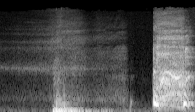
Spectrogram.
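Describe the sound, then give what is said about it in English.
A person coughs and clears their throat in two rough bursts about a second apart, the second harsher and brighter than the first. “Excuse me, I have something in my throat.”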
